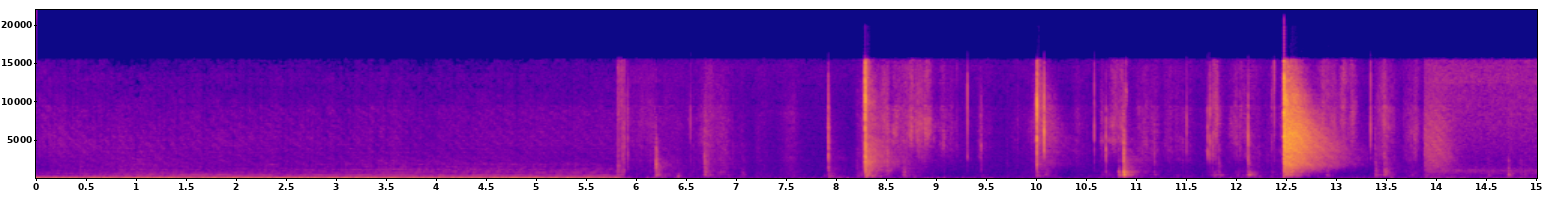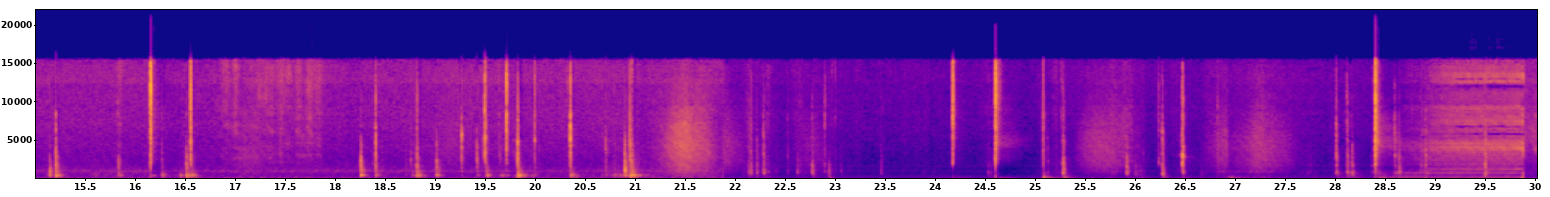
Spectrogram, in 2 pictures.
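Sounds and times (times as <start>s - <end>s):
low steady hum: 0.0s - 30.0s
taps and knocks: 18.2s - 21.2s
short hiss: 21.2s - 22.0s.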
